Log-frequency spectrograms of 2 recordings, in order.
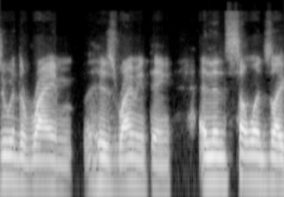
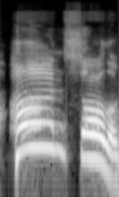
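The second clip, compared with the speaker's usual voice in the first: sudden, shrill, loud, announcer-like yell; 14 semitones higher, 5 dB louder than usual. Retelling a movie scene where a character yells a name: imitating someone yelling. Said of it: "she just turns around and yells".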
